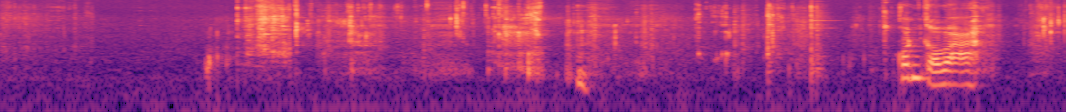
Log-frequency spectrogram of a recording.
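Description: Close-up eating sounds: a spicy Isan cucumber salad with rice noodles being eaten from a spoon, chewed and sucked in, in a run of irregular noisy bursts that starts after about a second and a half of quiet.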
